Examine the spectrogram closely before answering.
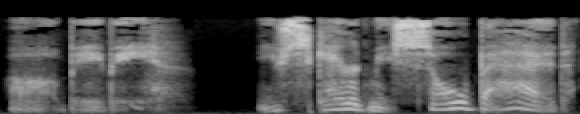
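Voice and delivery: slow, breathy whisper; quietly. A narrator's reading. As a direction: whisper it with relief. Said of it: "Then, more quietly".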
